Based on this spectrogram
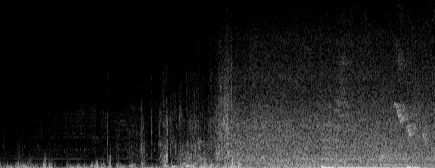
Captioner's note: splash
